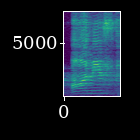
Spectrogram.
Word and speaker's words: honest: Dash honest man, H is silent, so it is an honest man.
